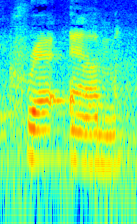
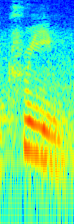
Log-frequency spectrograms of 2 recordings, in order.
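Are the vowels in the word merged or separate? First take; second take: separate; merged. First: The vowel sounds are said separately. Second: The vowel sounds merge into one sound. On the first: The speaker calls it wrong. "we don't say cre-M" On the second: The speaker calls it right. "We say cream. The E and the A become a new sound"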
